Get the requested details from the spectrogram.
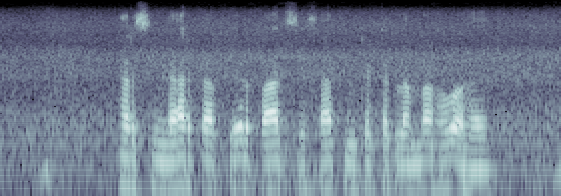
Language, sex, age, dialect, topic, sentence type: Magahi, male, 18-24, Central/Standard, agriculture, statement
